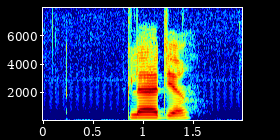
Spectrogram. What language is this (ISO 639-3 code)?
swe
